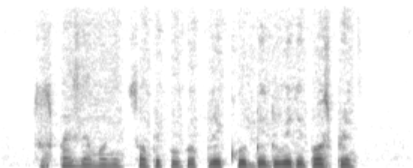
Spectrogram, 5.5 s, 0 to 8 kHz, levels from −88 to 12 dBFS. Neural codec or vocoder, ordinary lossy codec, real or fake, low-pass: none; none; real; none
